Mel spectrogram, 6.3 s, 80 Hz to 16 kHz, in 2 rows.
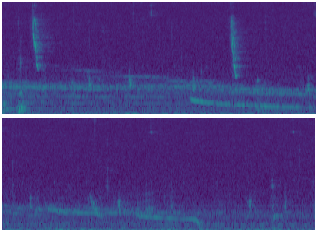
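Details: Weddell seals under sea ice in McMurdo Sound, Antarctica, recorded November 2017 at 21 m depth: faint descending glides and low wavering tones, with two brief sharp clicks.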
